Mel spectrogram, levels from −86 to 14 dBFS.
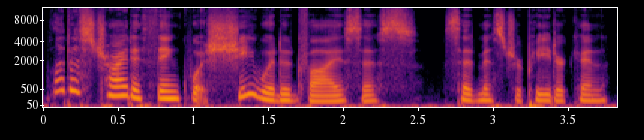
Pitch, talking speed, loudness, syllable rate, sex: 210 Hz, 205 wpm, -19 LUFS, 4.8 syllables/s, female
